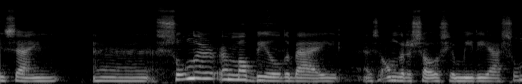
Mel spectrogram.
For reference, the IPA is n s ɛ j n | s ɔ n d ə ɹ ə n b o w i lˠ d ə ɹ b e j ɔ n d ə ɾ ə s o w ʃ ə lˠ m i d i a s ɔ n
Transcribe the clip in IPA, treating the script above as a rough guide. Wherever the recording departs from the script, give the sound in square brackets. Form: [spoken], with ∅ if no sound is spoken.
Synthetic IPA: n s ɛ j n | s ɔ n d ə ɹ ə n [m] o [b] i lˠ d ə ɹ b [ɛ] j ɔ n d ə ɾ ə s o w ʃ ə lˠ m i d i a s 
